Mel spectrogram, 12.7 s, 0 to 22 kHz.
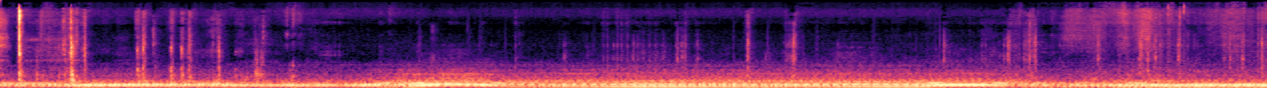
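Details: Mitsubishi 3000GT SOHC with gutted catalytic converters, after earlier falling flat around 4,500-5,000 rpm (intake, fuel filter, valves checked OK); windows up. Low exhaust drone climbs and pulls cleanly through the upper revs past 4,000 without falling flat.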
